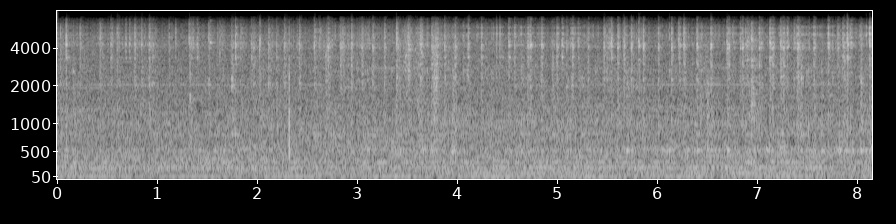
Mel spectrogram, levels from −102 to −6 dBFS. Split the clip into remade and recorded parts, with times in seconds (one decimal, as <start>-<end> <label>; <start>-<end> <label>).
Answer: 0.0-8.2 recorded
